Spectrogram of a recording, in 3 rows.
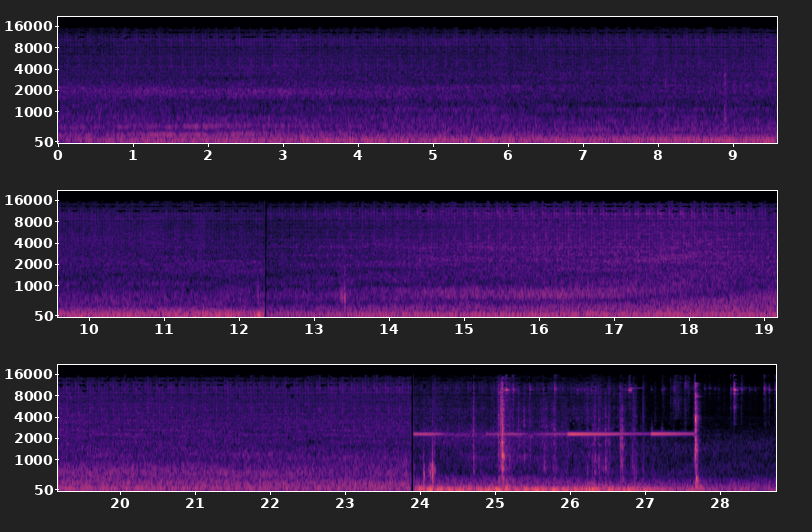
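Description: Volvo 240 wagon's engine idling steadily, heard from outside the car. About 24 seconds in it is heard from inside the cabin, where the idle is louder and deeper and comes with a steady high warning tone and a few clicks. Idle and tone stop together near the end as the key is turned off.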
